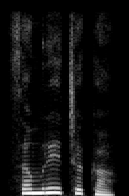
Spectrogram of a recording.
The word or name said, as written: ಸಂರೇಚಕ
